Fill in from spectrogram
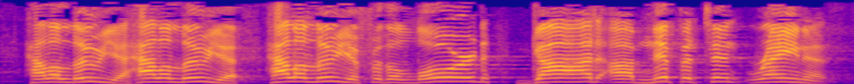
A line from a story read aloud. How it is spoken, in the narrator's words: the singers were shouting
